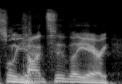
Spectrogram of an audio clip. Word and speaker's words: consigliere: of staff, whoever her consigliere is. You don't pronounce the G. Consigliere.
